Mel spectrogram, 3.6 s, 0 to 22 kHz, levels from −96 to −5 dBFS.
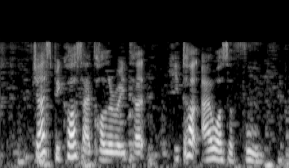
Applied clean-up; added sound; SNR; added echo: classical method Wiener filter.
